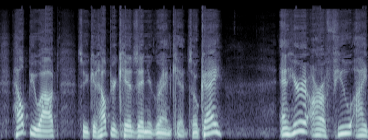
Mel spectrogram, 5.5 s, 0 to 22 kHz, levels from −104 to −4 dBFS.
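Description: Throughout the speech there is crude rate conversion. Samples were repeated rather than filtered, which fits a 44.1 kHz to 48 kHz change. This leaves a gritty, inharmonic fizz about 30 dB down that follows loud, bright syllables. A spectrogram shows faint stray tones spread across the upper band.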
